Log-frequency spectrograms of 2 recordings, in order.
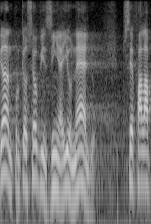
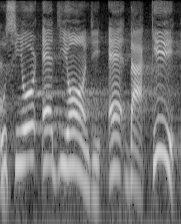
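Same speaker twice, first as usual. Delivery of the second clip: slow, loud and higher, each word drawn out; speaking very slowly; 6 semitones higher, 3 dB louder, much slower than usual. Acted. Brazilian tourist speaks slowly to a German taxi driver. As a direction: spell it out for a foreigner. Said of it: "você fala devagar".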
